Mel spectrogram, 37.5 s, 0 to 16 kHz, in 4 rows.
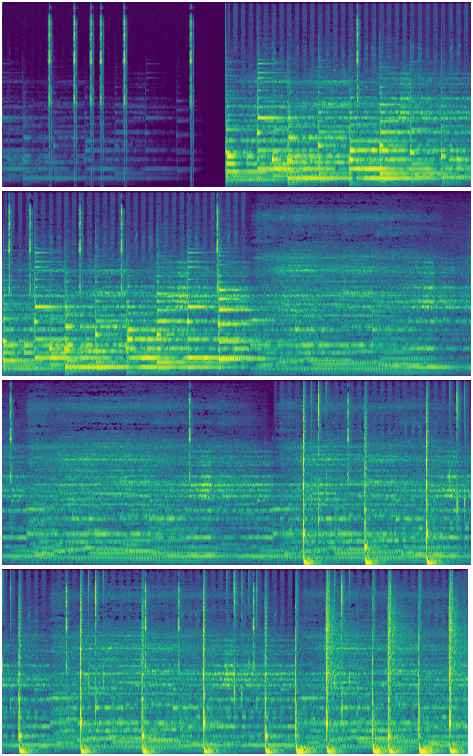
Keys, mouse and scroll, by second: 0.8 click, 1.5 alt+shift+click, 1.7 alt+shift+click, 2.2 alt+shift+click, 2.8 ctrl+b, 4.1-5.3 middle drag, 5.3 ctrl+b, 7.1 scroll down 4, 7.5 KP_1, 8.2 shift+middle click, 8.9 Tab, 9.0 scroll down 2, 9.3-10.7 right drag, 10.7 click, 11.2-11.5 scroll down 3, 11.5 click, 12.0-12.5 scroll up 3, 12.5-13.1 middle drag, 13.1-13.4 scroll up 3, 13.4 click, 13.8 shift+middle click, 14.4 KP_1, 14.7-15.2 scroll down 6, 15.4-16.0 scroll up 8, 16.0-17.5 middle drag, 17.5 KP_1, 18.4 shift+d, 19.4 KP_3, 20.2 g, 22.8 KP_1, 23.7 s, 25.7-26.4 scroll down 6, 26.4 scroll up 4, 26.6-27.6 middle drag, 27.6 KP_1, 28.4 s, 29.4-30.9 middle drag, 30.9 click, 31.0 scroll up 3, 31.4 click, 32.4 ctrl+2, 33.0 click, 34.0 ctrl+2, 34.3-35.0 middle drag, 35.0 Tab, 35.2 scroll up 3, 35.4 middle click, 36.0-37.4 scroll down 3.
